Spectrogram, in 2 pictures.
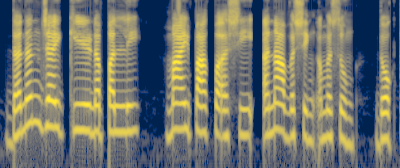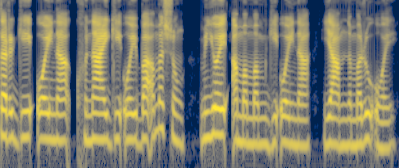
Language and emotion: Manipuri, neutral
